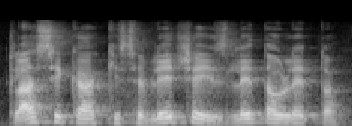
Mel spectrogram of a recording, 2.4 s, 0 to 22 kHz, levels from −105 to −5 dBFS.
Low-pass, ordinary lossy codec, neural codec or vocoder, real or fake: 10.8 kHz; none; none; real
